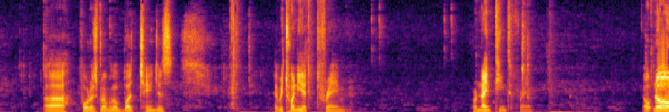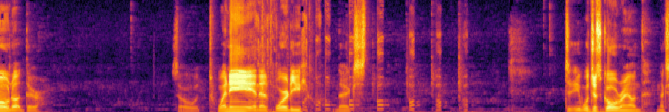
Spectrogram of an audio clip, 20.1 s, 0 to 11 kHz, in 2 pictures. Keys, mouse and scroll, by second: 0.4 shift+5, 1.5 click, 1.8 space, 3.3 space, 5.6 click, 6.6 click, 7.6 9, 7.8 Return, 9.8 ctrl+z, 9.9 ctrl+5, 12.0-14.1 drag, 18.1 click, 19.0-20.0 drag.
